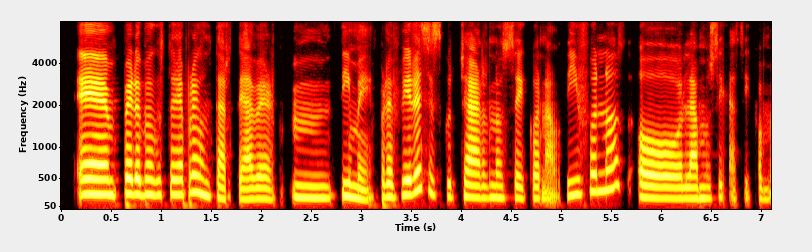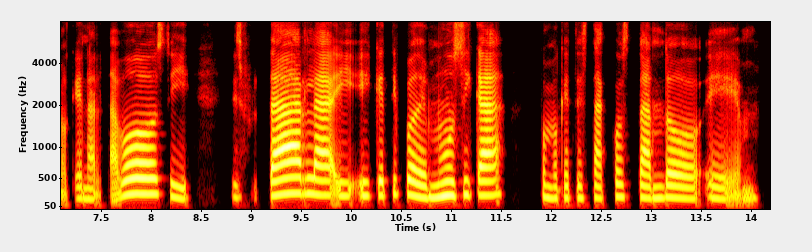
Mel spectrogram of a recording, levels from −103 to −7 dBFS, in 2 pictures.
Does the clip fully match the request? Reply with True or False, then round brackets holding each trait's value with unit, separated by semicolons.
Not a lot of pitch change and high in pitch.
False (4.5 semitones; 205 Hz)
